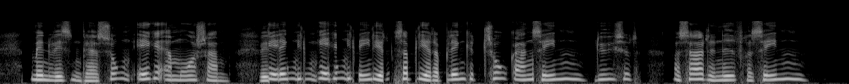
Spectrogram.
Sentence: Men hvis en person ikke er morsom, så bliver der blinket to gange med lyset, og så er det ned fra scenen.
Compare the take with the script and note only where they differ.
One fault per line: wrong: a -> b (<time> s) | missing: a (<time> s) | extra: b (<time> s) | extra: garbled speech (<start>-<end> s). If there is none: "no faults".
extra: garbled speech (2.6-3.9 s)
wrong: med -> scenen (5.3 s)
